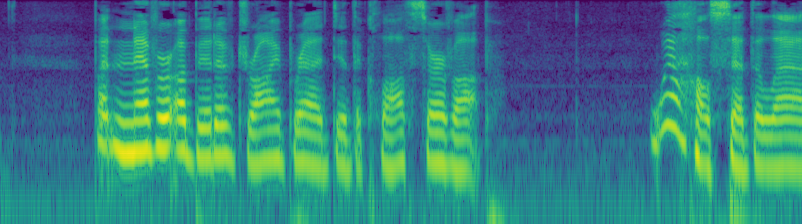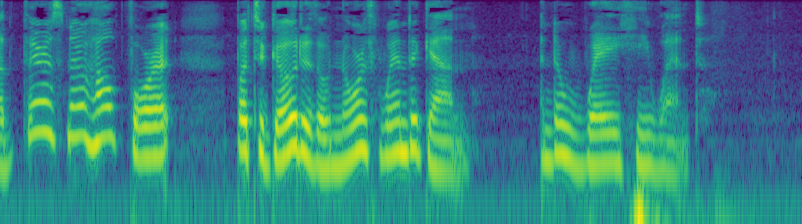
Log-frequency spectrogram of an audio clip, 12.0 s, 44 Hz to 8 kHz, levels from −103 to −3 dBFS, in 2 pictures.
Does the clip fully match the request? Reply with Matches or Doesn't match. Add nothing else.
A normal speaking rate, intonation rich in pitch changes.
Matches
